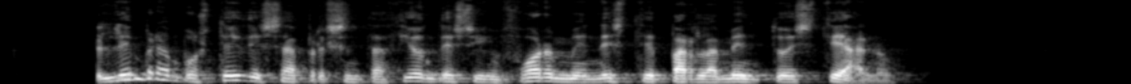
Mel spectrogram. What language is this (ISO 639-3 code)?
glg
